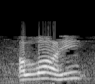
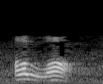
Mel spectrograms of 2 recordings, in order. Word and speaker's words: الله: لأن الهمزة جاورت حرف مفخم الذي هي لام لفظ الجلالة، الله، الله خطأ، الله، الله، فتنطق الهمزة مستفالة ثم اللام مفخمة ثم الهاء مستفالة.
